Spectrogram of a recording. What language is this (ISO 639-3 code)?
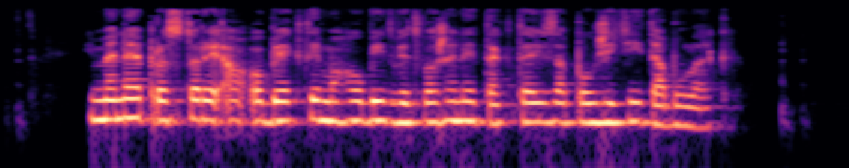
ces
